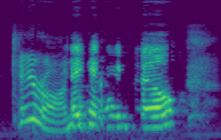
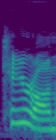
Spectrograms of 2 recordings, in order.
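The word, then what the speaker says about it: Charon: yeah so so you have chiron which is the centaur and then you have k ron which is the firemen of the dead so their names are not spelled the same but they are pronounced almost identical so yeah so while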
